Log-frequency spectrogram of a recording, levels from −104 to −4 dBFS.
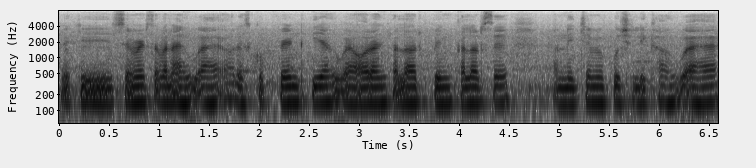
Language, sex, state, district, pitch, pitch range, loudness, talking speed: Hindi, male, Bihar, Darbhanga, 140 Hz, 135-145 Hz, -15 LUFS, 225 wpm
